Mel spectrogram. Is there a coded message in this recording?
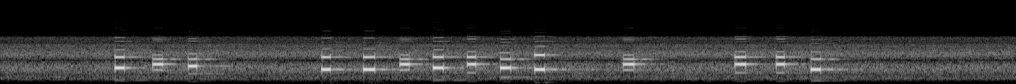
Yes: DTMF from 1.1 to 8.2 s, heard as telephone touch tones, dialled by hand, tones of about 100 ms, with room echo. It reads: 5*7 22*5043 * 001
